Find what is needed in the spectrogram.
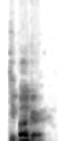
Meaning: A computer program that helps the user to test and debug other programs, by enabling their step-by-step execution controlled by the user, setting of breakpoints, and monitoring values of variables
- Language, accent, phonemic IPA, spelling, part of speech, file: English, US, /diˈbʌɡəɹ/, debugger, noun, En-us-debugger.ogg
